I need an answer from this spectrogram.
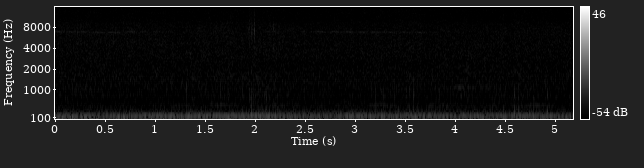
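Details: Orange tabby cat found lying in a grassy field, contentedly purring as it is petted; a continuous deep, even rumble throughout, joined by a thin high tone and soft handling noises.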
